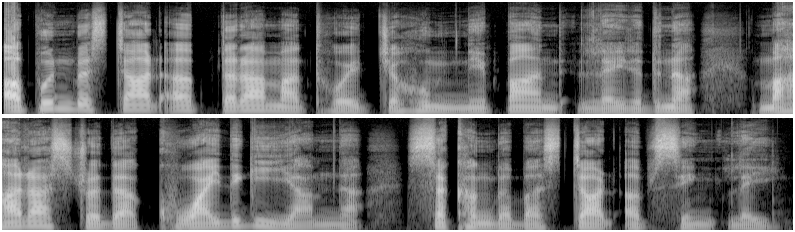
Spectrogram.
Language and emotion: Manipuri, neutral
